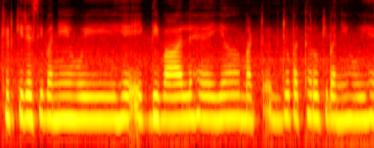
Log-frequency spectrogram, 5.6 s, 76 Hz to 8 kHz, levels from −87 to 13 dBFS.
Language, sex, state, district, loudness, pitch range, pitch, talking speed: Hindi, female, Chhattisgarh, Balrampur, -15 LUFS, 195-205 Hz, 200 Hz, 170 wpm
